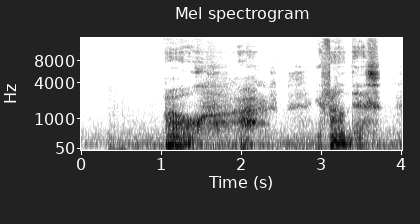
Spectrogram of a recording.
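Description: An elderly man speaks warmly, a little surprised.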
